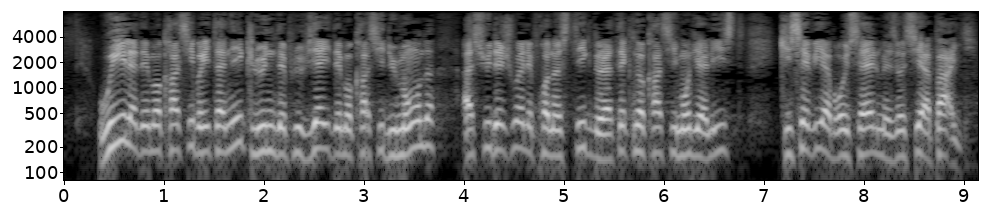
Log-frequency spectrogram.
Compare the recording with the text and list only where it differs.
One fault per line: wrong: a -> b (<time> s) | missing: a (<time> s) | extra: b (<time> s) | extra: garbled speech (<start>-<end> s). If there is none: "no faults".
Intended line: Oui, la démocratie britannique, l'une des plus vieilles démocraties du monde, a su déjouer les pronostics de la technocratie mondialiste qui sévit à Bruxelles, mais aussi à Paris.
no faults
